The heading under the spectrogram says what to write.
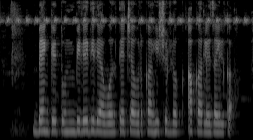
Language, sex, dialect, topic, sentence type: Marathi, female, Standard Marathi, banking, question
